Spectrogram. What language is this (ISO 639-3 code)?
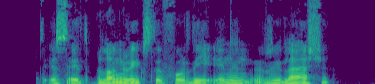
fry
